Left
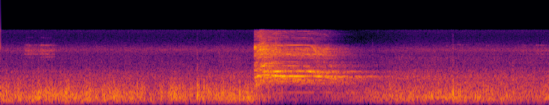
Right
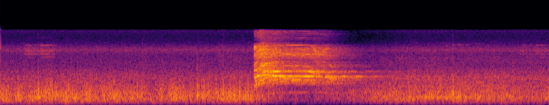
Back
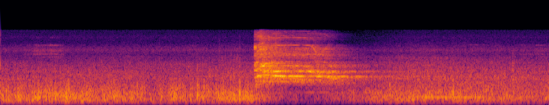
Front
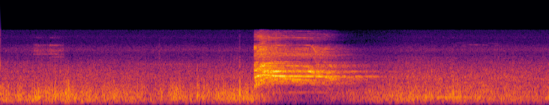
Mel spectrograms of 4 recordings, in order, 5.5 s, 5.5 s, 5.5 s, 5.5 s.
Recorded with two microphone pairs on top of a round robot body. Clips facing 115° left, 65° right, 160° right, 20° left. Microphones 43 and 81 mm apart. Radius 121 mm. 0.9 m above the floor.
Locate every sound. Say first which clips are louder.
2.5 s a scream: right 3 dB, front 5 dB; 5° right, 0.6 m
